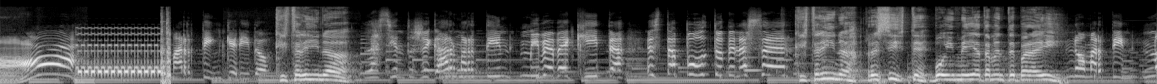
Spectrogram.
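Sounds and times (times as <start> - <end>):
telephone ringing with an incoming call: 0.8 - 1.8
speech: 2.4 - 11.5.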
